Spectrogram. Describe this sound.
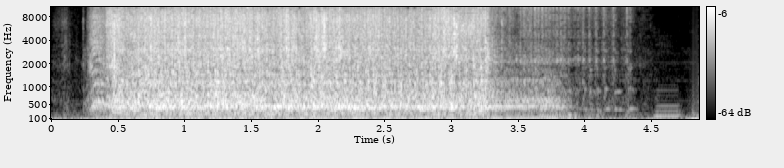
Money Counter counting out 50 notes in rapid succession. Recorded inside a office using Rands as the chosen Currency. motors continue to make noise for a second after the money has been counted. Recorded using a Zoom H6 Recorder
BUSINESS, COUNTING, DOLLER, FINANCE, MONEY, MONEY-COUNTER, OWI, WEALTH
